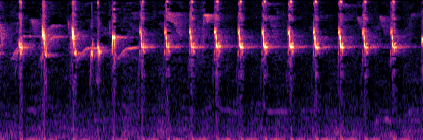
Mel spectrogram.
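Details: Kutilang sutra, a sooty-headed bulbul, calling energetically: loud, crisp chirps in an even rhythm of about four per second, each ringing into a short high whistle, against a quiet background.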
